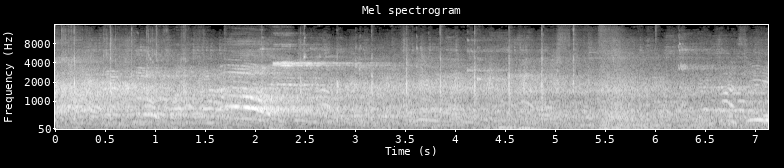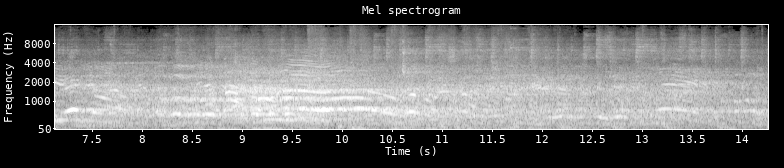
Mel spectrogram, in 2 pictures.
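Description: Men shout and call out across a large echoing gym.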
